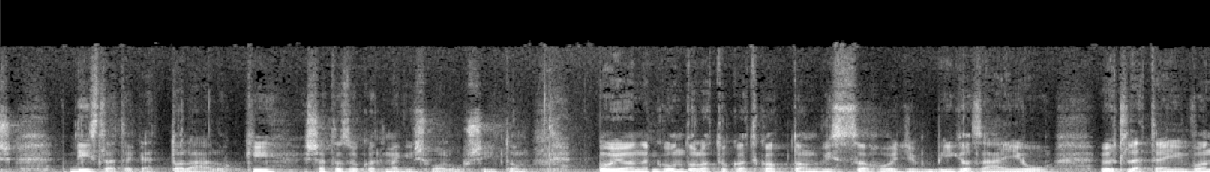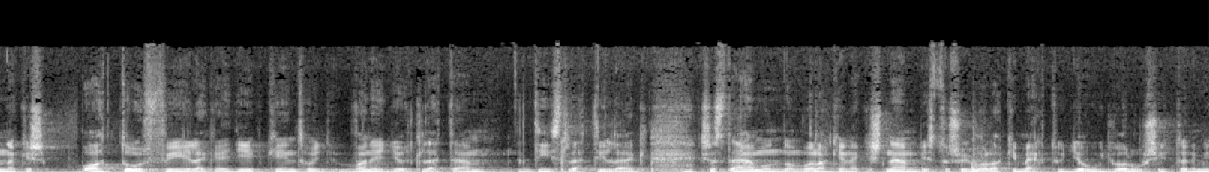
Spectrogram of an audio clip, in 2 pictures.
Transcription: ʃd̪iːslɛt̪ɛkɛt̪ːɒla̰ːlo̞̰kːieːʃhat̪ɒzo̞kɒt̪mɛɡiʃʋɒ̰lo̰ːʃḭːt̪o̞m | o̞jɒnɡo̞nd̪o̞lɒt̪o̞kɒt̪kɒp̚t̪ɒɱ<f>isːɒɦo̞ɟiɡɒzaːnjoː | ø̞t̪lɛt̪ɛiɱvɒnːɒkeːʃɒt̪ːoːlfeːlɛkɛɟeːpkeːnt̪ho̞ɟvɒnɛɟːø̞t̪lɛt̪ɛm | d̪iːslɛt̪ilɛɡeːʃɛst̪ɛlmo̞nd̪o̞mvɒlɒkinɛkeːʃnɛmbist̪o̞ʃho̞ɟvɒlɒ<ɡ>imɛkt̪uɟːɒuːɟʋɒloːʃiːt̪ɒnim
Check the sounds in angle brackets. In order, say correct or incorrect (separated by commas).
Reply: incorrect, incorrect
